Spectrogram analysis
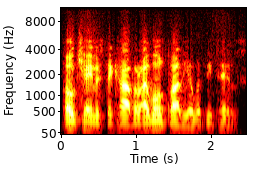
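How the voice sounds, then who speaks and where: A man's voice: on the low side, fast talker, lightly acted. An actor playing a thuggish mill foreman, tough and slangy, in a 1930s radio drama. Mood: menacing. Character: thuggish male mill foreman, servile yet menacing. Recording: dull vintage radio recording.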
